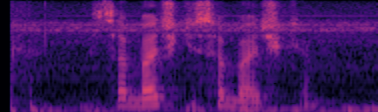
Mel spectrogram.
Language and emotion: Russian, neutral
